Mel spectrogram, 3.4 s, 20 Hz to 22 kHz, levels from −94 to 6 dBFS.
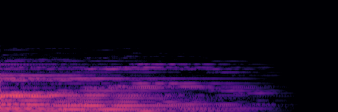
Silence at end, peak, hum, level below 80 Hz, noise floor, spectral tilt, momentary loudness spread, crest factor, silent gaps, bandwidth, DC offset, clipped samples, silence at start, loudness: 0.8 s; -24 dBFS; none; -54 dBFS; under -90 dBFS; -10 dB/octave; 21 LU; 18 dB; none; 4 kHz; under 0.1%; under 0.1%; 0 s; -41 LUFS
